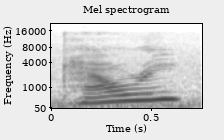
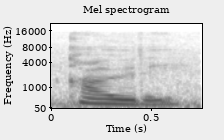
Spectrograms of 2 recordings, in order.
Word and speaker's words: kauri: So what happens every time a Māori person hears kauri instead of kauri?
